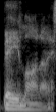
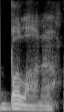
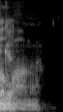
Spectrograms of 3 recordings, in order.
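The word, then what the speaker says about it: B'Elanna: So we have Hogan talking to Torres, and he says Baylana. So he pronounces it the way that Roxanne pronounces it sometimes, right? – Baylana instead of Bulana, which is the way I've been doing it forever. – Listen, I'm married to her. I know how to say it.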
